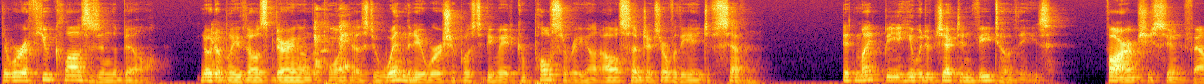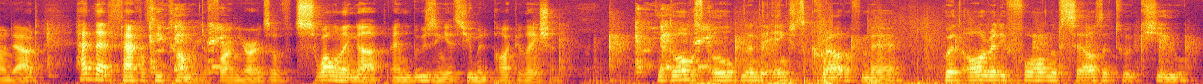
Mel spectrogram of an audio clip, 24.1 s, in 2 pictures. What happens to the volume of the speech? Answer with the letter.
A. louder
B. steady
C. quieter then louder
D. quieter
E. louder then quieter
B.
